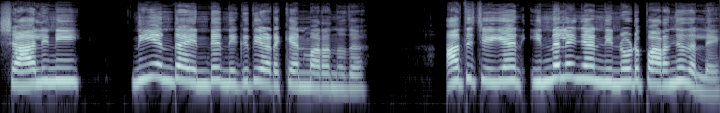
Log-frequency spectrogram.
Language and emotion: Malayalam, angry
